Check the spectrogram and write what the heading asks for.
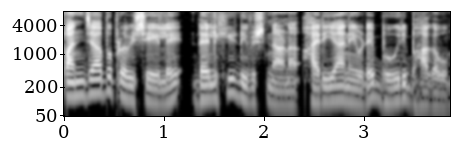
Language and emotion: Malayalam, neutral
